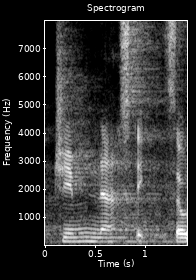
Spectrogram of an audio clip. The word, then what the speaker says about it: gymnastics: and number four gymnastic gymnastic so there are three syllables Jim Nantz gymnastics gymnastics gymnastics gymnastics so we stress on the second syllable gymnastic gymnastic and the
